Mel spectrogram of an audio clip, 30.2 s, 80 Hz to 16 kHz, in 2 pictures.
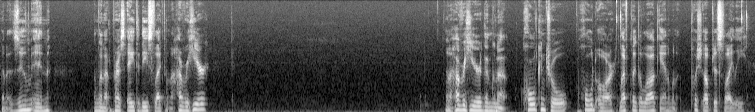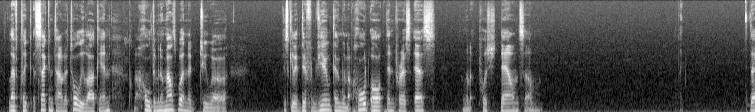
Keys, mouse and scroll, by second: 2.2 a, 11.6 ctrl+r, 22.8 alt+s.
